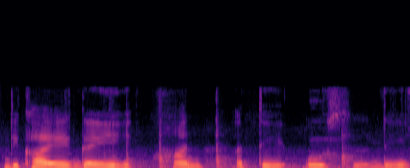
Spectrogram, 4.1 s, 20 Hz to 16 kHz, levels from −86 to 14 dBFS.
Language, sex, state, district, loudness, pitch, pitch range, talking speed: Punjabi, female, Punjab, Kapurthala, -17 LUFS, 200 Hz, 190-215 Hz, 85 wpm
